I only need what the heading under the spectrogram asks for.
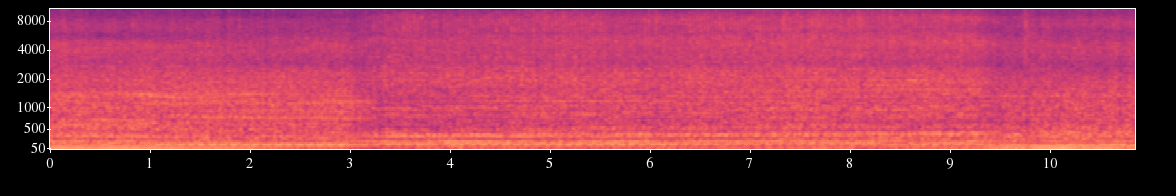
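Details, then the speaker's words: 1999 Snapper 28-inch riding mower, 10 hp Briggs single, before tune-up: slow lumpy chug with uneven beat at very low idle, near stalling; idle adjustment or possibly a different carb suspected, not confirmed; low idle. "That's it. Really low idle. Hear it. That'll have to be for another day. We may even want a different carb for this thing."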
